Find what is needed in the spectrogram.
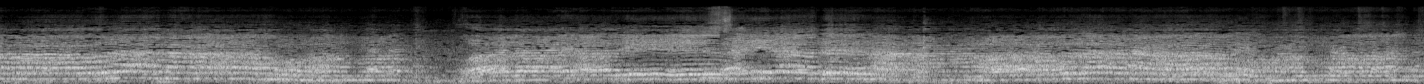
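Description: Voices chanting a devotional Islamic chant, sung on without a break except for a short dip about four seconds in.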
